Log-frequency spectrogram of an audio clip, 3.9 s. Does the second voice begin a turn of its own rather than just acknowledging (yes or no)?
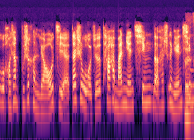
yes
